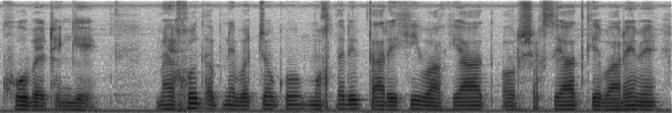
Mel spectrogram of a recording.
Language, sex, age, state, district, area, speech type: Urdu, male, 18-30, Delhi, New Delhi, rural, spontaneous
